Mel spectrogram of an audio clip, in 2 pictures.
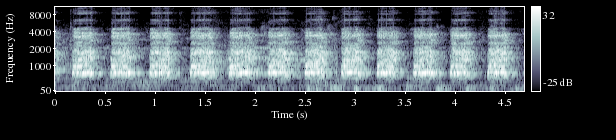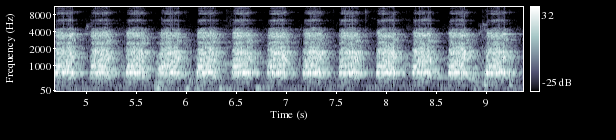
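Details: Long chicken crow as a steady, highly regular stream of short harsh pulses, nearly three per second, continuing unbroken for over nine seconds.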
